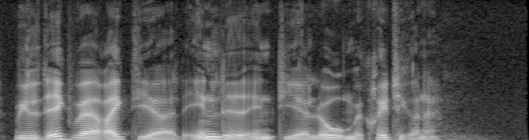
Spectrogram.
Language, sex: Danish, male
